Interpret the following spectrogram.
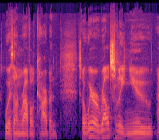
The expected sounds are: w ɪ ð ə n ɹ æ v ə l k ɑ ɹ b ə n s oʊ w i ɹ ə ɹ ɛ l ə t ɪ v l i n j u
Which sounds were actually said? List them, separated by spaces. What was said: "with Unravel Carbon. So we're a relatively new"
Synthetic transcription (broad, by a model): w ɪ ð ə n ɹ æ v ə l k ɑ ɹ b ə n s oʊ w i ɹ ə ɹ ɛ l ə t ɪ v l i n j u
